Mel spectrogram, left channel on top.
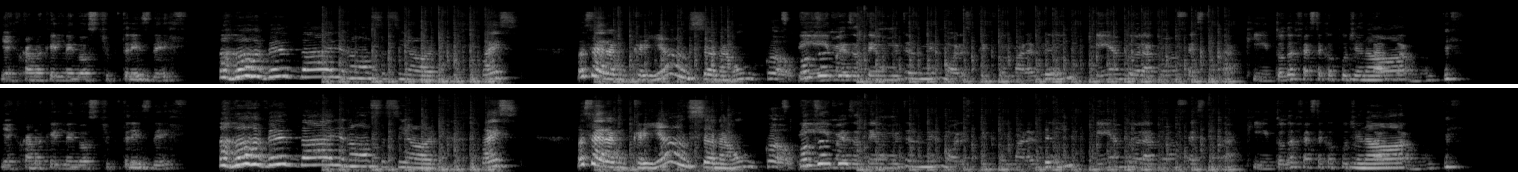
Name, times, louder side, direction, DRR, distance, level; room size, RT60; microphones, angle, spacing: voice 1, 0.0-1.8 8.0-14.6, left 2 dB, 50° left, 1.0 m, -36 dB
voice 2, 2.2-5.1 5.8-8.5 10.4-10.8 13.5-14.0, right 3 dB, 85° right, 0.6 m, -25 dB
sound 1, 3.2-5.0 5.9-7.4 8.6-12.4, left 1 dB, 25° left, 0.7 m, -36 dB
2.9 x 2.2 x 3.6 m
head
